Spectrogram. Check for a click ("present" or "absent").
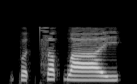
absent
